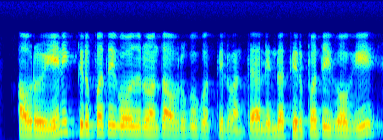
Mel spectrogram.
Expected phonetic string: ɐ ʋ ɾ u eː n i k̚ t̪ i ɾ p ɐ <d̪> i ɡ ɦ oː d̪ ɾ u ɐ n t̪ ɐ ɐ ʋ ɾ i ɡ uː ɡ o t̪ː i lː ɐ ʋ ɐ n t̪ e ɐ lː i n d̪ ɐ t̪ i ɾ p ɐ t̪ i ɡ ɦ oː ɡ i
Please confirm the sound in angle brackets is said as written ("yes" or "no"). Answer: no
